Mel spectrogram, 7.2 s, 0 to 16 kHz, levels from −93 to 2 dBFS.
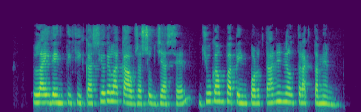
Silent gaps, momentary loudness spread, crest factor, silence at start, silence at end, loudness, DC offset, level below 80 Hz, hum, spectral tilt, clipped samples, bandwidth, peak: none; 8 LU; 18 dB; 0.65 s; 0.45 s; -18 LUFS; under 0.1%; -62 dBFS; none; -4.5 dB/octave; under 0.1%; 7.8 kHz; -2 dBFS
